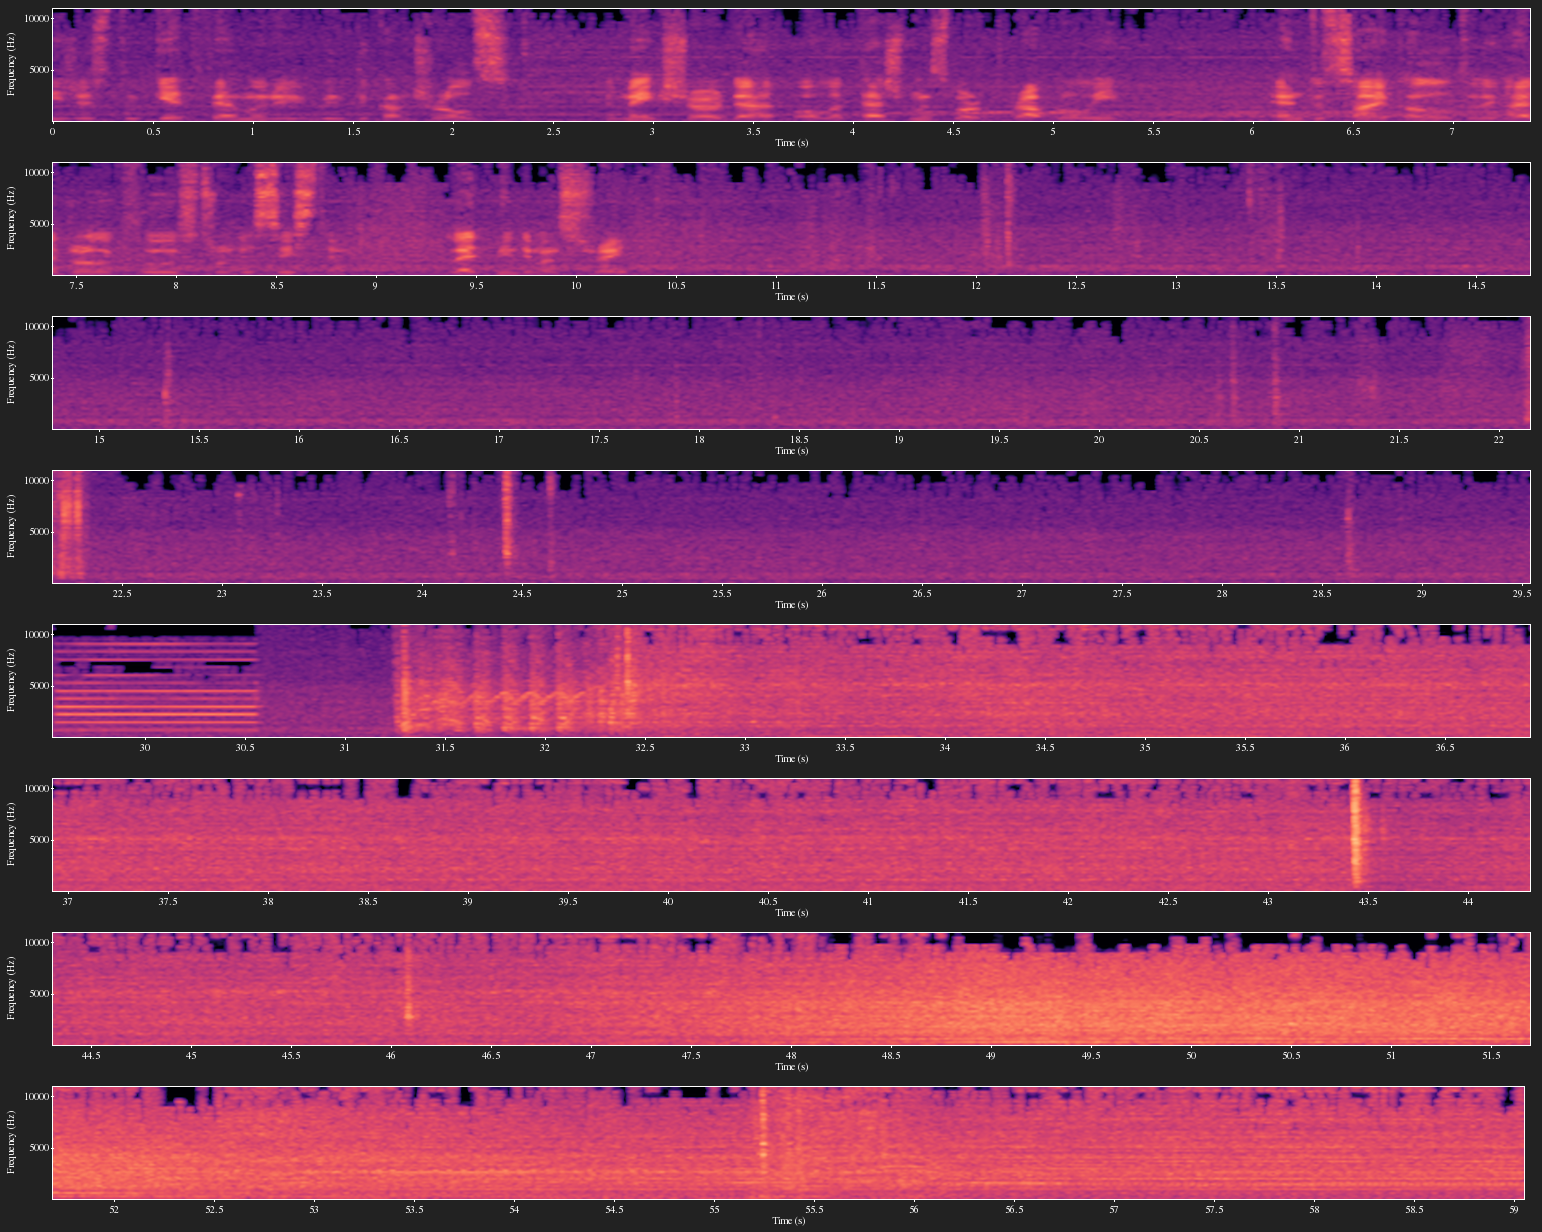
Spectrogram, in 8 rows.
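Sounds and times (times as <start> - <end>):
short electronic tone: 29.6 - 30.6
diesel engine starting and idling: 31.2 - 59.0
engine revving: 31.3 - 37.8, 46.4 - 59.0.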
